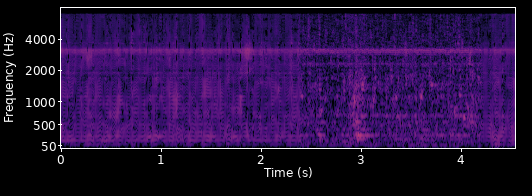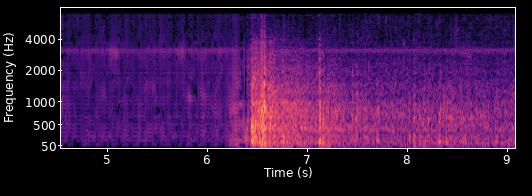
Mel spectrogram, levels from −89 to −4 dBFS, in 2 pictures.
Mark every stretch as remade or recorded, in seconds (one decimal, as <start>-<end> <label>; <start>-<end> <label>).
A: 0.0-2.4 remade; 2.4-4.2 recorded; 4.2-6.4 remade; 6.4-9.1 recorded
